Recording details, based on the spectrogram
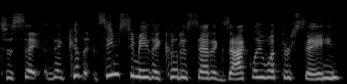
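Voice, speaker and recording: A woman's voice: sits high, lively intonation, a little fast, no echo, studio quality. A woman speaking frankly and casually as a panelist, explaining what works for her. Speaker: panelist, radio host and producer.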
